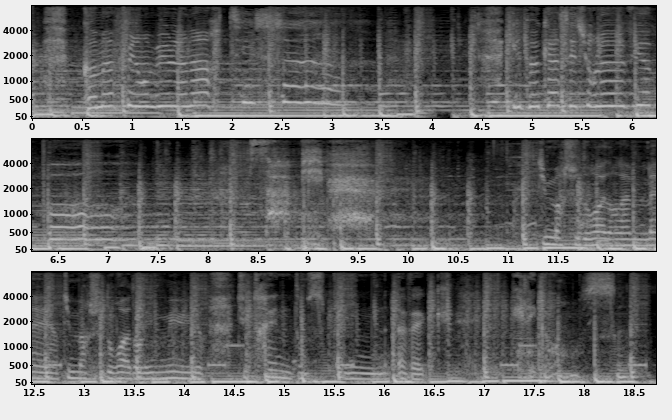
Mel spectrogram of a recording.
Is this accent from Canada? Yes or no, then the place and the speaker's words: yes; Quebec, Canada; accent: Québécois; J'ai dit à Mireille, je pourrais pas arrêter d'être québécoise, j'aurais perdu mon accent.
